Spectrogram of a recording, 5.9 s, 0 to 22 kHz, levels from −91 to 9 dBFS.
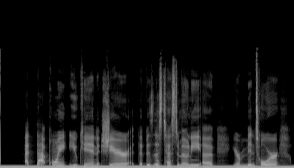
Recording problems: electrical hum; loud; throughout; 50 Hz, 9 dB below the speech

